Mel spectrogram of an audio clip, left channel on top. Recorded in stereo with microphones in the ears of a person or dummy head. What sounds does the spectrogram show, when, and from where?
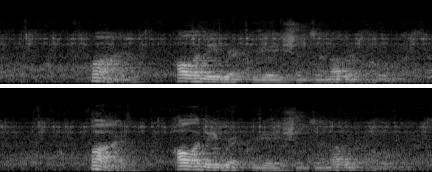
0.9 s a man speaking: 65° right (ahead or behind), 1.0 m; by 4.1 s 20° left (ahead or behind), 1.7 m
